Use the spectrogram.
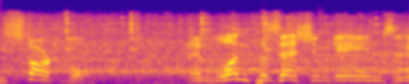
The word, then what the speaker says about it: Starkville: how you want it where I come from they pronounce the second syllable V not Knoxville or Starkville Knoxville and Starkville and one possession games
